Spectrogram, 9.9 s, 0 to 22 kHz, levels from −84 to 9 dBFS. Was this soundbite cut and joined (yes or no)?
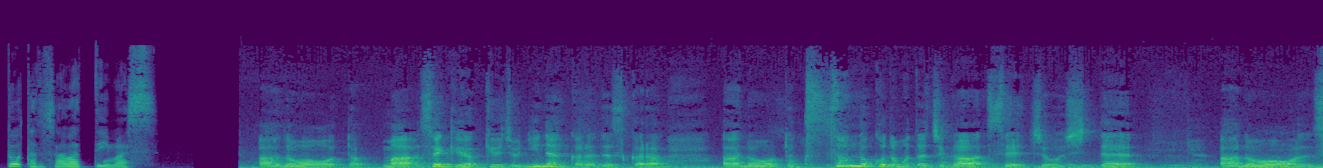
no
